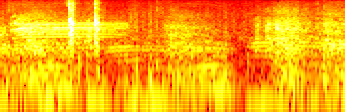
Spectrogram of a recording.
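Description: Sheep in the video game Minecraft bleat in a couple of short, quavering calls, fairly quiet and close, over a low steady background hum.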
